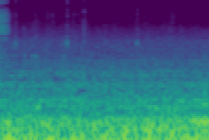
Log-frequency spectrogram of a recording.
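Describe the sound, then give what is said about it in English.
Steady low-frequency road rumble fills the cabin of a moving car driving on the right-hand side of the road, a constant dense drone with slight fluctuations, fairly loud, with no voices. “this is unfortunately an update that I record from from the car as you obviously see, but it's quite unusual because I'm driving on the right hand side.”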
